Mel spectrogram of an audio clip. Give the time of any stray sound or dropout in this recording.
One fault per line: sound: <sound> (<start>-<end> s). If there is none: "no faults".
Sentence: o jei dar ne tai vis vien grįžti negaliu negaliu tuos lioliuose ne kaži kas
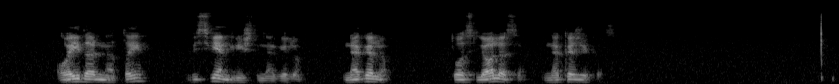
no faults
